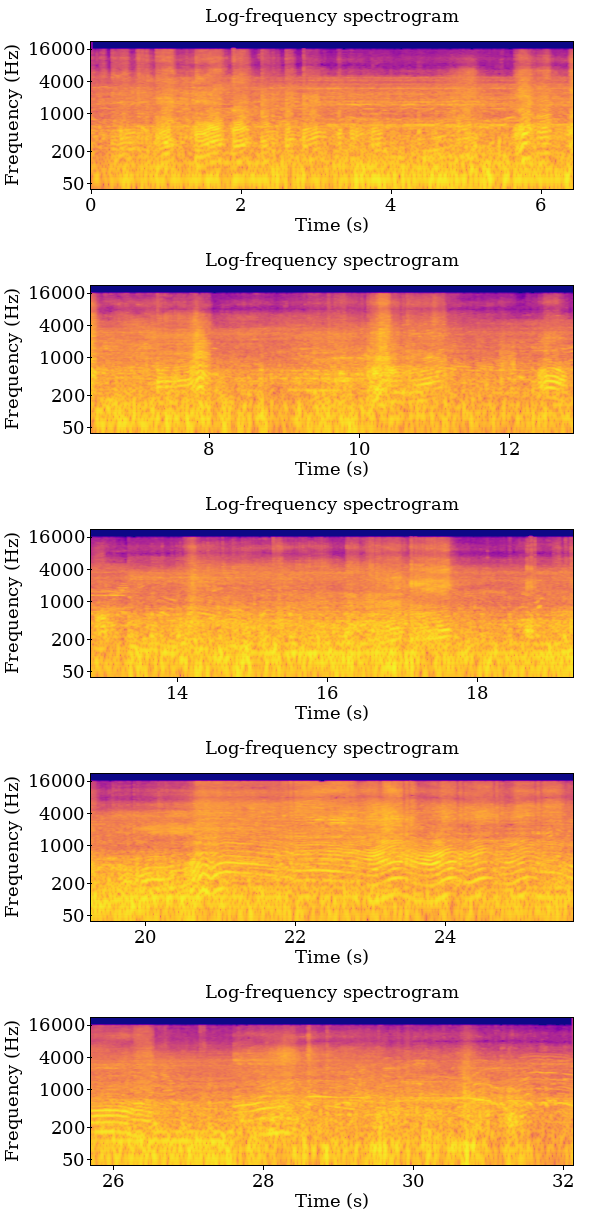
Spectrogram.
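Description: Dirt bike engines revving up and down repeatedly in quick blips, with a voice and music in the background.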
